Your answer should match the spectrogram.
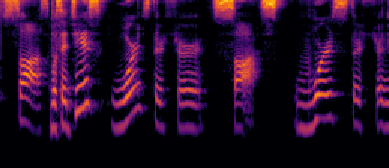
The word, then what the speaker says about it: Worcestershire: Worcestershire. Escreve Worcestershire, mas não é assim que a gente pronuncia.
